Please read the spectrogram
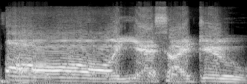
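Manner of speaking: loud, drawn-out delighted yes; excited recognition. Real, not acted. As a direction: burst in eagerly, stretching the words. Eagerly recognises the bird sound described.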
